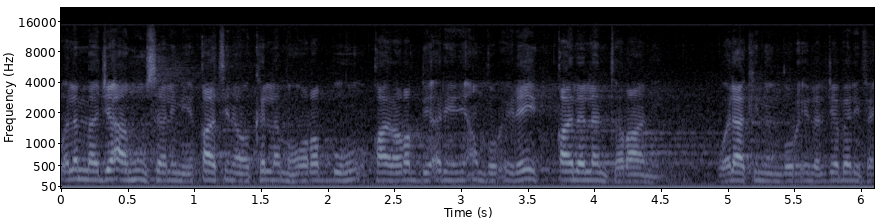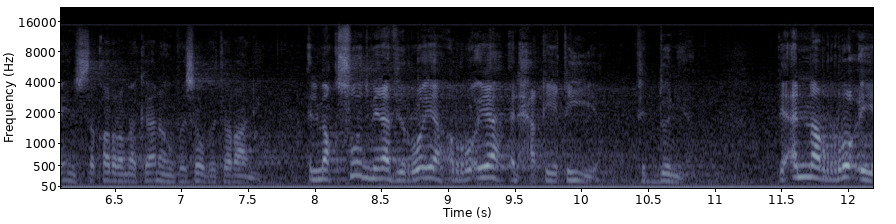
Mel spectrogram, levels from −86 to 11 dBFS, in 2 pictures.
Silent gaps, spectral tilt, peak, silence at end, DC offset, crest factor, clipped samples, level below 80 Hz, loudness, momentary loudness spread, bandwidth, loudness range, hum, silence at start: none; -3 dB/octave; -16 dBFS; 0 s; 0.7%; 20 dB; under 0.1%; -64 dBFS; -36 LUFS; 15 LU; 15.5 kHz; 3 LU; none; 0 s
